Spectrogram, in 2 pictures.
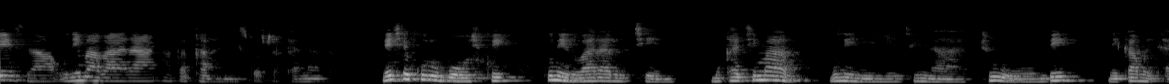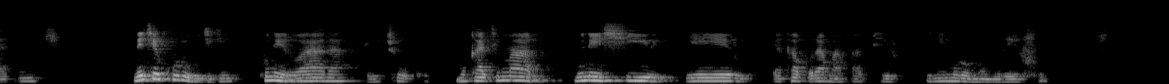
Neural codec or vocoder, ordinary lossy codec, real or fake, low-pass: none; AAC, 48 kbps; real; 7.2 kHz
